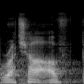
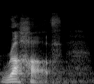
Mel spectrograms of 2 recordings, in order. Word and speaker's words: Rahab: This is spelt not Rachav, but Rahav, Rahab.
